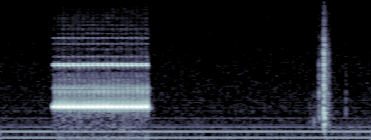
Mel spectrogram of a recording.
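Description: Classic telephone bell rings once in a rapid trilling burst of about one second, clear and close, followed by a short click, with a steady low hum underneath.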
